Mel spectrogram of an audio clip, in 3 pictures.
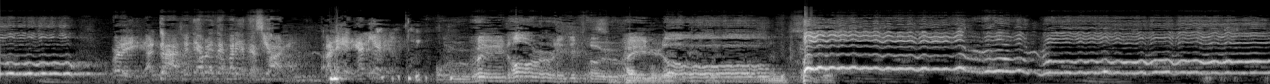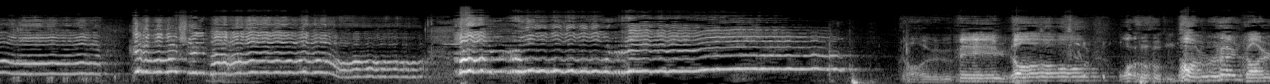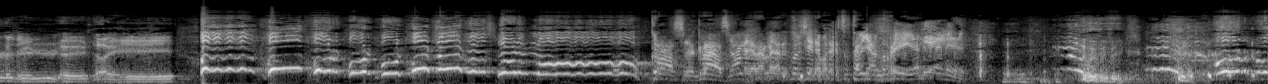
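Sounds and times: man singing unaccompanied: 0:04.4 - 0:21.2, 0:21.8 - 0:31.9.

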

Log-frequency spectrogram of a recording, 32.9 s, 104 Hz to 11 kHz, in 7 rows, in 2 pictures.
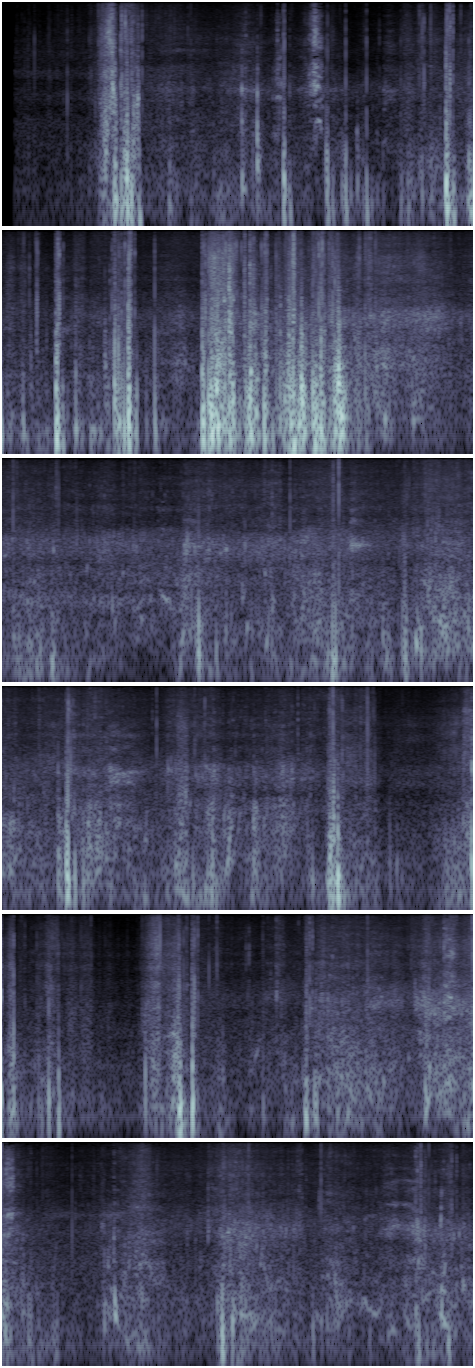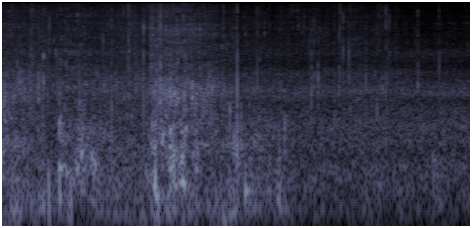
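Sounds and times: moving water: 0:00.2 - 0:32.9
kayak hull scraping on bank: 0:00.9 - 0:31.3
paddle knocking boat: 0:01.5 - 0:19.5, 0:20.3 - 0:32.6
kayak splashing into river: 0:04.3 - 0:17.9, 0:20.4 - 0:31.6.

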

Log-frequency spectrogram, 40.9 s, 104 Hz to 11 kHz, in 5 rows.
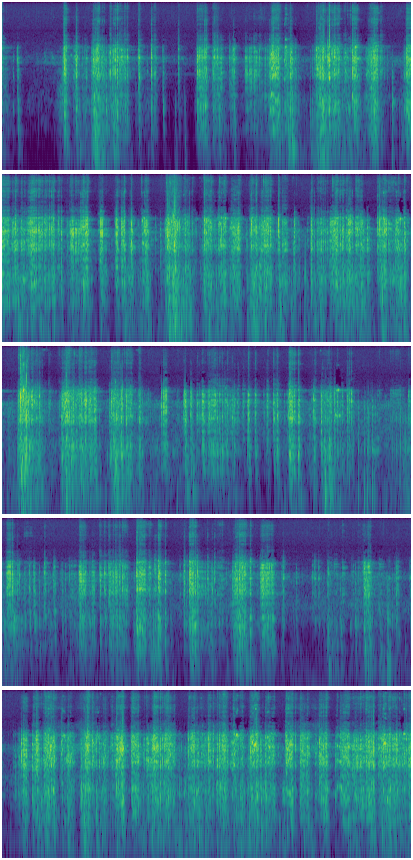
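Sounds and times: trampoline springs creaking: 0:00.0 - 0:40.9.

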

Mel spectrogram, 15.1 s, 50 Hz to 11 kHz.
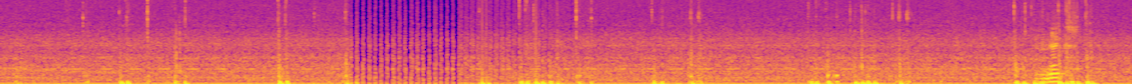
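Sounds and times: steady low hum: 0:00.0 - 0:15.0
keyboard typing: 0:01.0 - 0:02.6, 0:03.7 - 0:03.9, 0:06.4 - 0:08.0, 0:08.7 - 0:09.5, 0:10.8 - 0:12.2, 0:13.5 - 0:14.6.

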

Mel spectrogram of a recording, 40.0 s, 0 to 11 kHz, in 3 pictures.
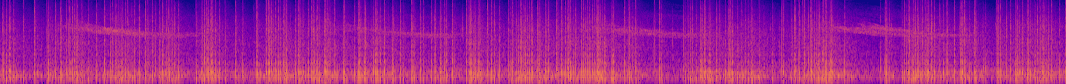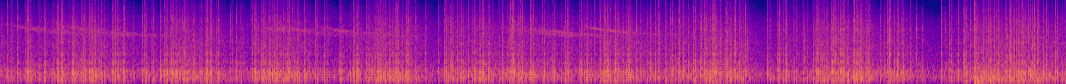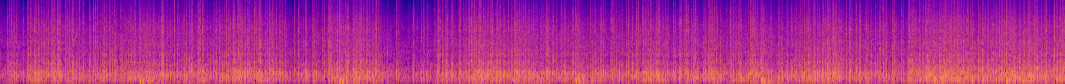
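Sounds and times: falling firework whistle: 0:00.0 - 0:22.5
fireworks bangs and crackling: 0:00.0 - 0:39.9.

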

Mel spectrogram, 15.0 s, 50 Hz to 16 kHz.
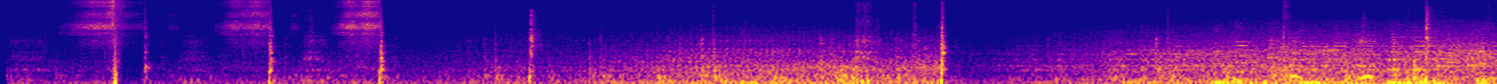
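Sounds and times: hiss bursts: 0:00.6 - 0:01.6, 0:02.2 - 0:03.9
low rumble: 0:01.6 - 0:14.9.

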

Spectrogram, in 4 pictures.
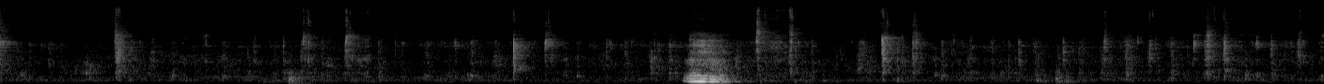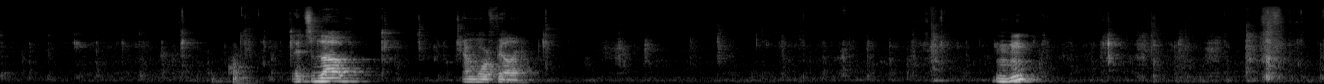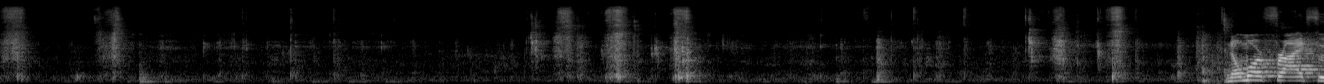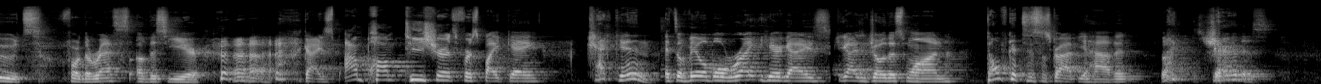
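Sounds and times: close-up chewing food: 0:00.0 - 0:16.2, 0:23.8 - 0:38.4.

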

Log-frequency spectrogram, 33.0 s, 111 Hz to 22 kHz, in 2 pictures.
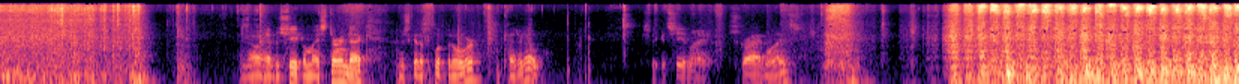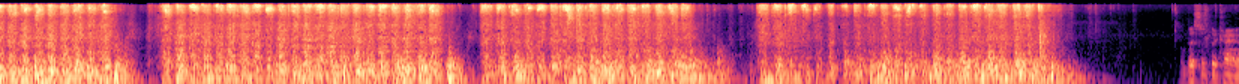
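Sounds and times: hand saw cutting foam board: 0:00.0 - 0:02.1, 0:12.2 - 0:30.9.

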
